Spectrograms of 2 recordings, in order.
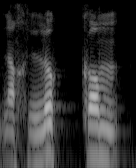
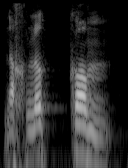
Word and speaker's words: نخلقكم: أيضا في قوله تعالى ألم نخلقكم من ماء مهين في سورة المرسلات، وجوب الإدغام الكامل في قوله تعالى ألم نخلقكم، نخلقكم هنا يلاحظ نطق الكاف فقط بدون القاف، يعني نقول نخلقكم كما يقول البعض في الإيميل دوت كوم، كوم نفس الكاف هذه نخلقكم بهذه الطريقة، لام وكاف، إذن إدغام كامل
